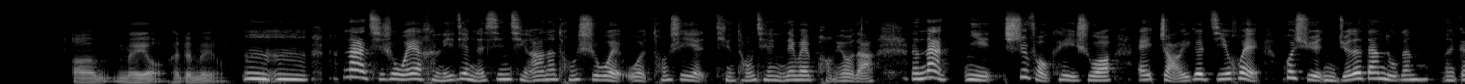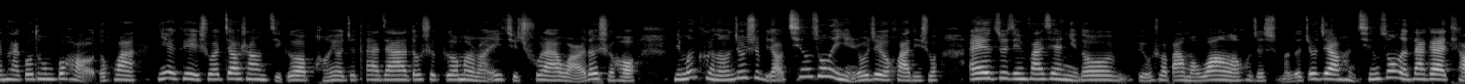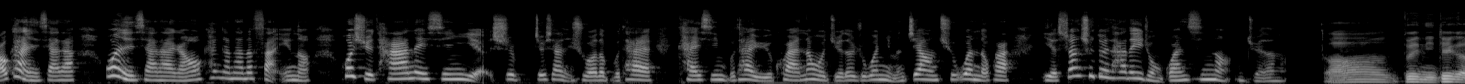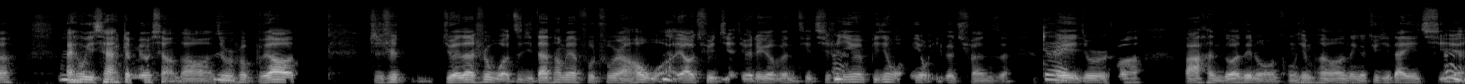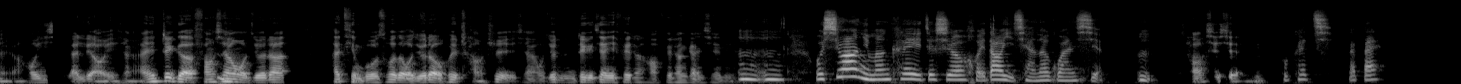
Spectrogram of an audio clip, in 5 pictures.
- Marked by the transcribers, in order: other background noise; teeth sucking
- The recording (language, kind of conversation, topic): Chinese, advice, 在和朋友的关系里总是我单方面付出，我该怎么办？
